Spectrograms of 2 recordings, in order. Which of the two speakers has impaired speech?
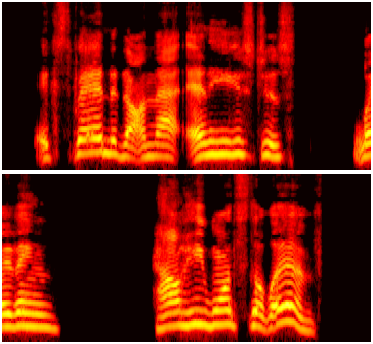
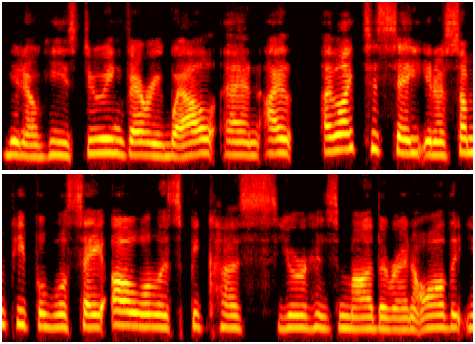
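The first: cerebral palsy; limited mobility, legs.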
